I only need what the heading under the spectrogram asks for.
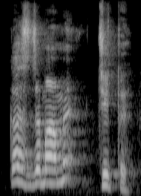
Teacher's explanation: चैवर्ग के साथ जब दंत सकार का मिलन हुआ तो इसके स्थान पर तालव्य सकार आ गया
